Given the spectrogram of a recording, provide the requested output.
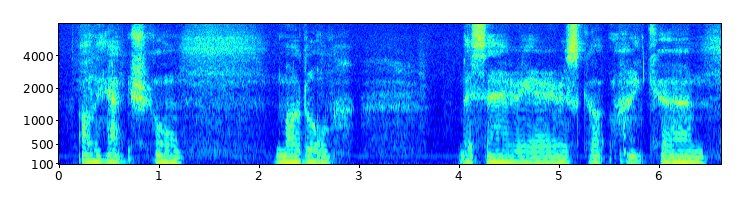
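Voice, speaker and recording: Quiet and somewhat breathy, a man speaks at a very slow pace in a medium pitch, his intonation monotone and flat, with long, frequent pauses. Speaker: hobbyist maker. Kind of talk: casual show-and-tell. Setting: at home late at night. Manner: quiet, keeping voice down; casual, hesitant.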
